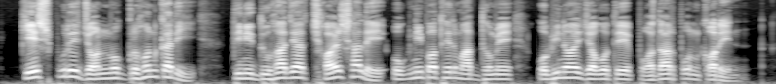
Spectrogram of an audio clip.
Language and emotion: Bengali, neutral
